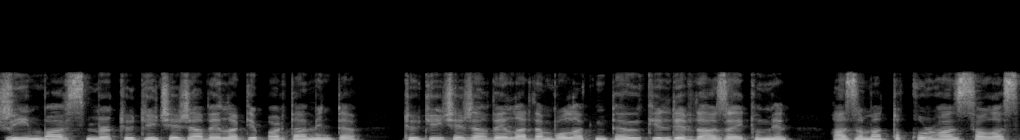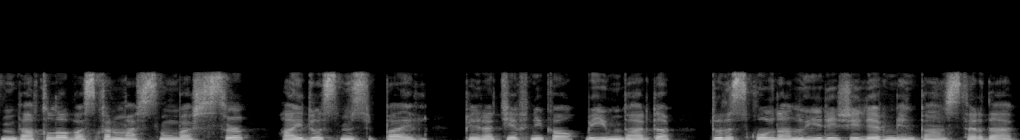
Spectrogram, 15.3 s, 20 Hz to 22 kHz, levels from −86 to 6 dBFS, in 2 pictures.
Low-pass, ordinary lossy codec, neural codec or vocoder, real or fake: none; none; autoencoder, 22.05 kHz, a latent of 192 numbers a frame, VITS, trained on one speaker; fake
